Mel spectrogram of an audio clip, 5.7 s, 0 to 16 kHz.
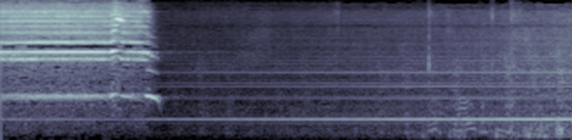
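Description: Steam whistle of the 1910 SLM steam rotary snowplow Xrotd 9213 blowing a multi-tone note that cuts off sharply about a second and a half in. After it, the plow's low working rumble grows steadily louder.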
